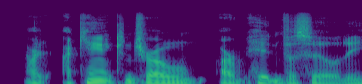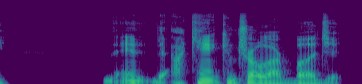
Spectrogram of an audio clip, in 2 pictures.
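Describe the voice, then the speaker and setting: On a very clean recording with a silent background and a dry, close sound with no echo, a man with a fairly low pitch talks at a moderate pace with ordinary pitch variation. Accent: Mississippi. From US South, northeast Mississippi. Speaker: high school sports coach. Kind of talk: casual interview.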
